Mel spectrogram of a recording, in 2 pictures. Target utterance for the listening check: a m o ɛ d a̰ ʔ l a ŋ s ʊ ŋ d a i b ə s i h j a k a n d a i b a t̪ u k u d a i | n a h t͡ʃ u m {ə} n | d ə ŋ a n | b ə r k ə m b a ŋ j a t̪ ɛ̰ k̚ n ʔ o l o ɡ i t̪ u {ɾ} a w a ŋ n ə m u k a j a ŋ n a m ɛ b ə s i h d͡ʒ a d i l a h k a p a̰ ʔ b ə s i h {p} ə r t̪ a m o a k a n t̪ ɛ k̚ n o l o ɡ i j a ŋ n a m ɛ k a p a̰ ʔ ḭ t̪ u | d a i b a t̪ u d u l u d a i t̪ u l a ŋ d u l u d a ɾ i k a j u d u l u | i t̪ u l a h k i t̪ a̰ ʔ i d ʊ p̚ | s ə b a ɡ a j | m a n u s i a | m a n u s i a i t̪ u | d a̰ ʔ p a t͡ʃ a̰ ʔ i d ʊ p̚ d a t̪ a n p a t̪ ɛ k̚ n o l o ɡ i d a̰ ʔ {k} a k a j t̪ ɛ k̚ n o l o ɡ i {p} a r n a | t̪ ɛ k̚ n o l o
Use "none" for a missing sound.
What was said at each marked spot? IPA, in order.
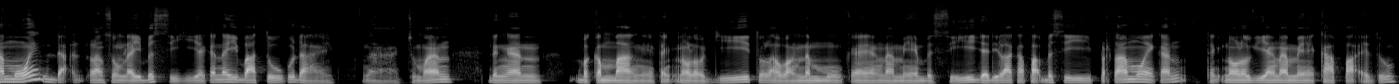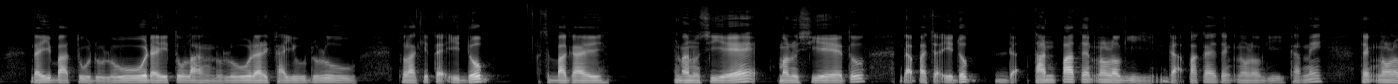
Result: a, l, p, p, k

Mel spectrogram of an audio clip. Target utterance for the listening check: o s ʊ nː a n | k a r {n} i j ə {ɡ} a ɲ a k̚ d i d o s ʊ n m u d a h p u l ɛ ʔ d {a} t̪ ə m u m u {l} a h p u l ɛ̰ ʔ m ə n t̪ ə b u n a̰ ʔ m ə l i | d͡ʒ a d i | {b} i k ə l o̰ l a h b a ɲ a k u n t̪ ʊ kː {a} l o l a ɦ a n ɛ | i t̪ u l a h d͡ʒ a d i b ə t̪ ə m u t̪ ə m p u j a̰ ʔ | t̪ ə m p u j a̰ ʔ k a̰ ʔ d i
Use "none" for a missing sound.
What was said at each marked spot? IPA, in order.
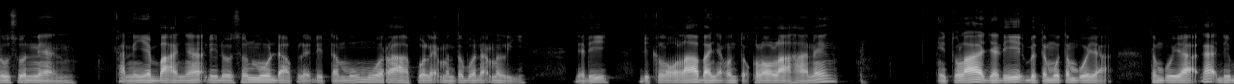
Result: n, b, i, ɾ, d, ə

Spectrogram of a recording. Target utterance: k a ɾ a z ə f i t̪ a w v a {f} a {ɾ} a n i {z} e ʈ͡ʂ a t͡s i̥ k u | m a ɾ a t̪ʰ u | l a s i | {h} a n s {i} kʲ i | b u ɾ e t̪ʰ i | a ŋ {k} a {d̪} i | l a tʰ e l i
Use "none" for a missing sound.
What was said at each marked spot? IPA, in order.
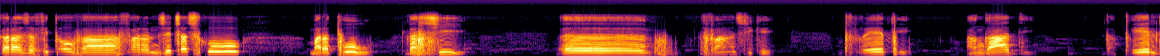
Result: f, ɾ, z, f, i, ɡ, d̪

